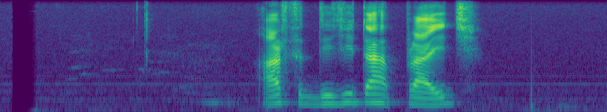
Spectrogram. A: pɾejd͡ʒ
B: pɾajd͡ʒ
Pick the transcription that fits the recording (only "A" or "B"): B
